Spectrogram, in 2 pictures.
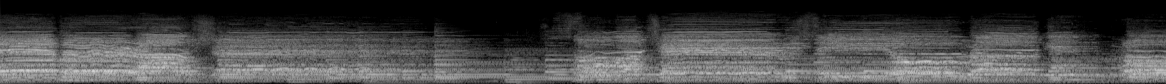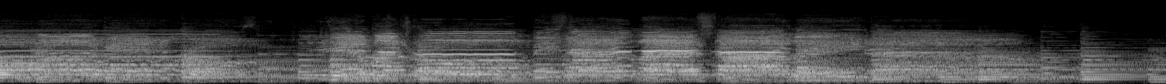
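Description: Church choir of mixed men's and women's voices singing a hymn, in sung phrases with short breaks between them.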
